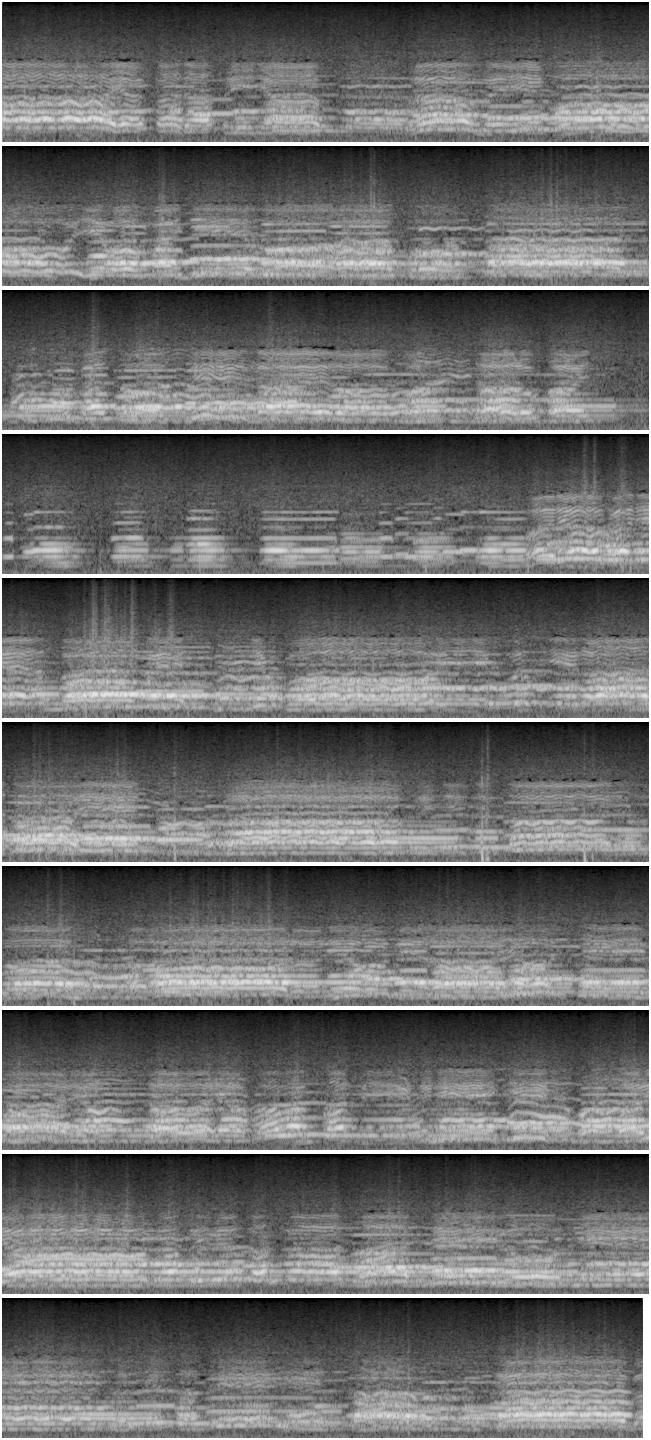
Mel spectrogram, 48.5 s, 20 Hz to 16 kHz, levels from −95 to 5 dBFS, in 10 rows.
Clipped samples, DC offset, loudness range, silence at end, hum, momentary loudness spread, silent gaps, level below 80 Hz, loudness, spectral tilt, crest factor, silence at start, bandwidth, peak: under 0.1%; under 0.1%; 5 LU; 0 s; none; 9 LU; none; -50 dBFS; -16 LUFS; -4.5 dB/octave; 14 dB; 0 s; 9.8 kHz; -2 dBFS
